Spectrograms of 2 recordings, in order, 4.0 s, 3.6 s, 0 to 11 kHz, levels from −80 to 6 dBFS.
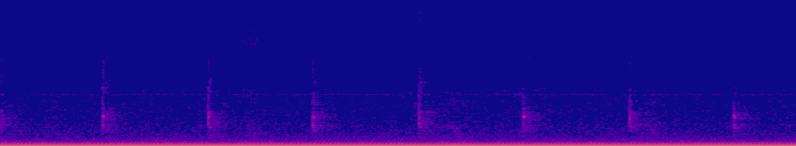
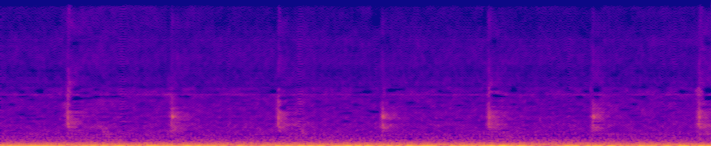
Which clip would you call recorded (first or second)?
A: first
